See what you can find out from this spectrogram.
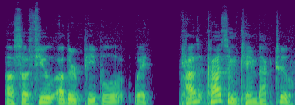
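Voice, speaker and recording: A man's voice: medium pitch, sing-song, normal speed, husky. A man with a Finnish accent who grew up in Hong Kong, a guest on a podcast chatting casually and joking, often restarting his words. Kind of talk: casual chat.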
